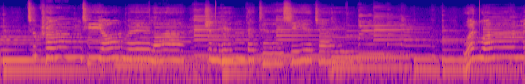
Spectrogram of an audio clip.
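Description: Strummed acoustic guitar with a man singing over it; near the end his voice slides up into a held note.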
